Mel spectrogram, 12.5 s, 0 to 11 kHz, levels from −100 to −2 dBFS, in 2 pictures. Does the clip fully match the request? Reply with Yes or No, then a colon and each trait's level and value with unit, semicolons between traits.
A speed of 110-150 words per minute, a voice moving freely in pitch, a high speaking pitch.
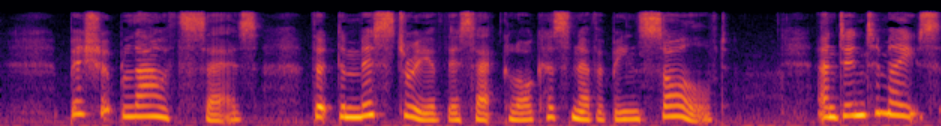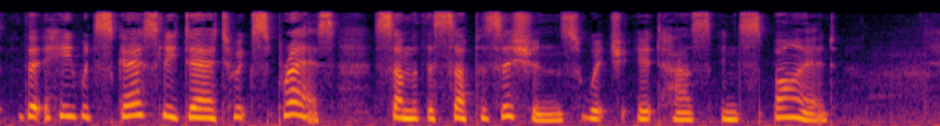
Yes: average, 145 wpm; wide, 5.9 semitones; high, 245 Hz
